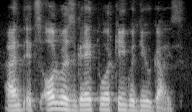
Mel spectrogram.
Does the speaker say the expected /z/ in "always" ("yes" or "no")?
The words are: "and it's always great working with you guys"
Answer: yes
